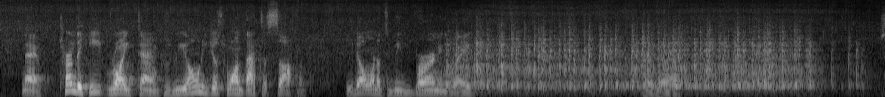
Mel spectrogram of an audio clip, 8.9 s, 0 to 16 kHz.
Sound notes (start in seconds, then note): 4.9 pan sizzles and rattles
